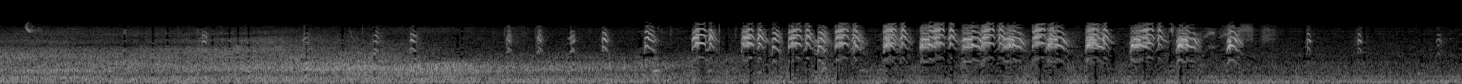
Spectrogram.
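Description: Birds calling: scattered single high calls at first, then about six seconds in a loud burst of rapid, repeated harsh calls that lasts about six seconds before thinning out again, over a steady background rush.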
